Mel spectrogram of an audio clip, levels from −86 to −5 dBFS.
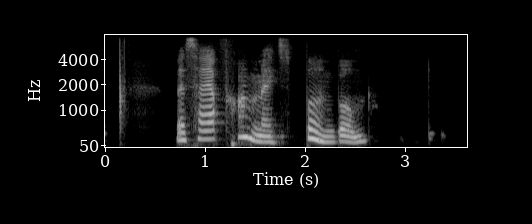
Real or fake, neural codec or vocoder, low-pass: fake; codec, 16 kHz, 0.5 kbps, X-Codec, HuBERT features, trained on balanced general audio; 7.2 kHz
